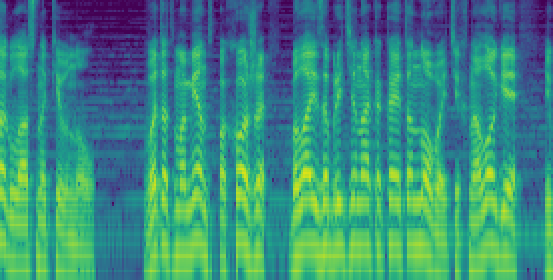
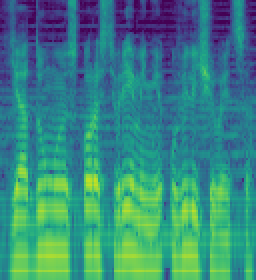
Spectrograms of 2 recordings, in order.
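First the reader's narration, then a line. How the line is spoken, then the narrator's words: Quiet voice. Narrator (Russian): сказала Гейл тихим голосом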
